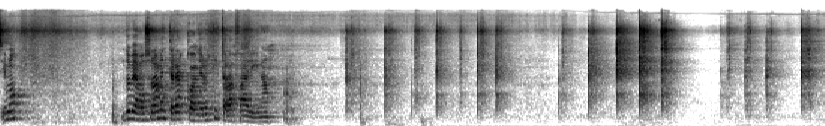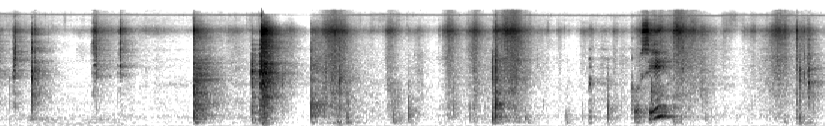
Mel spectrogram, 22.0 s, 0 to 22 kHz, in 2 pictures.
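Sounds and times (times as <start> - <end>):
spoons scraping in plastic bowl: 16.9 - 18.2.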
